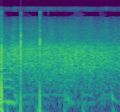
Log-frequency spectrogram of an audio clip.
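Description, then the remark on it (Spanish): Steady applause from a group for the zodiac sign Taurus during a horoscope segment, a dense wash of clapping with a couple of sharper individual claps standing out near the start, holding at a constant level throughout. “Pero Tauro, ponete, qué bueno, un aplauso para Tauro que va a cocinar este fin de semana.”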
